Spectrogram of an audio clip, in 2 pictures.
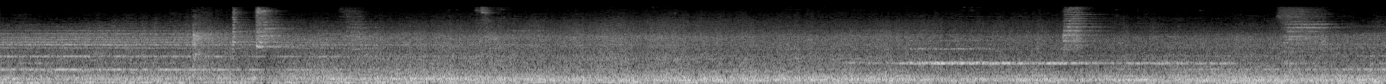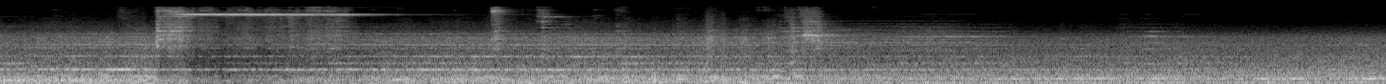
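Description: A train's wheels running on the rails with squealing: several thin, steady, high squealing tones over continuous wheel noise, with scattered sharp clicks. A very high squeal comes in briefly a little past halfway.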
